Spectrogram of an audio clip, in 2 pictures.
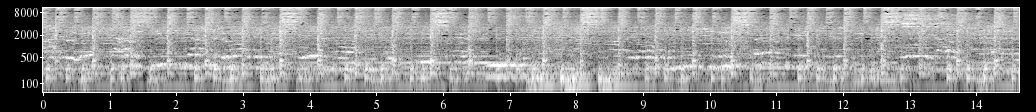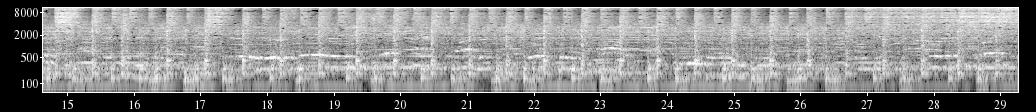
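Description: A rock band playing loud, heard close to the drum kit: fast, dense drumming with constant cymbal hits over the band's pitched instruments.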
